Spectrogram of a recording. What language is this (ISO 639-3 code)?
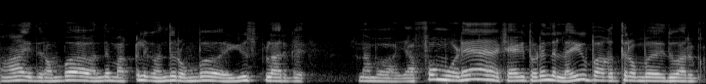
tam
